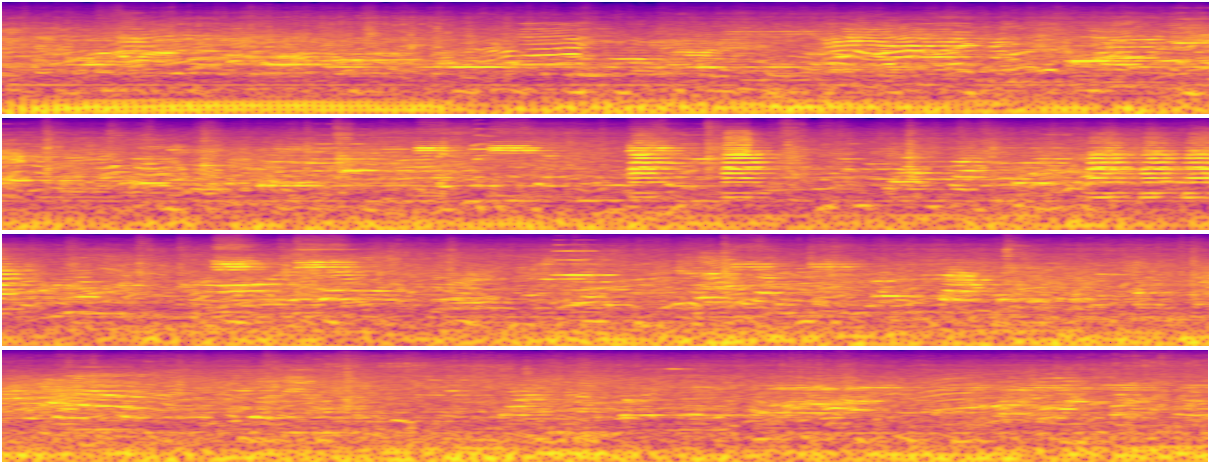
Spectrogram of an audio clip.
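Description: A small carousel hums steadily as it turns.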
